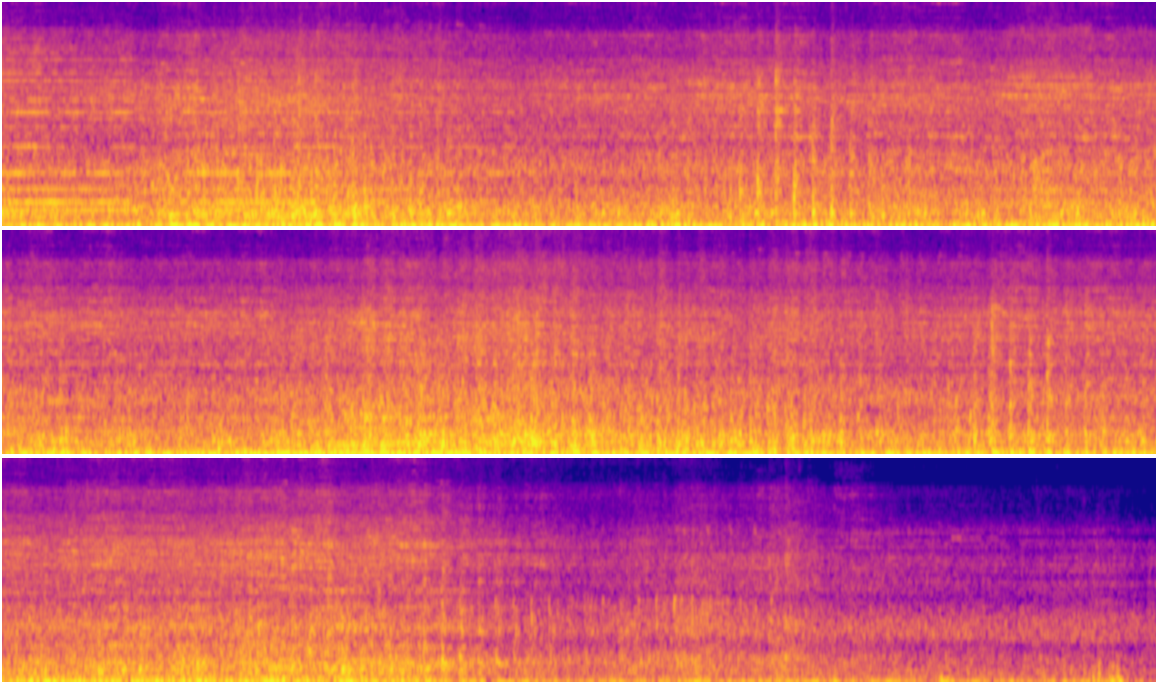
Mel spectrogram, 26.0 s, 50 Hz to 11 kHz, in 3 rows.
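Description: Indian Railways express passenger train's LHB coaches passing close by at speed: a steady loud wheel rumble with clickety-clack over the rail joints. A horn note fades out in the first couple of seconds, and the rumble dies away from about 21 s as the last coach draws off.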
